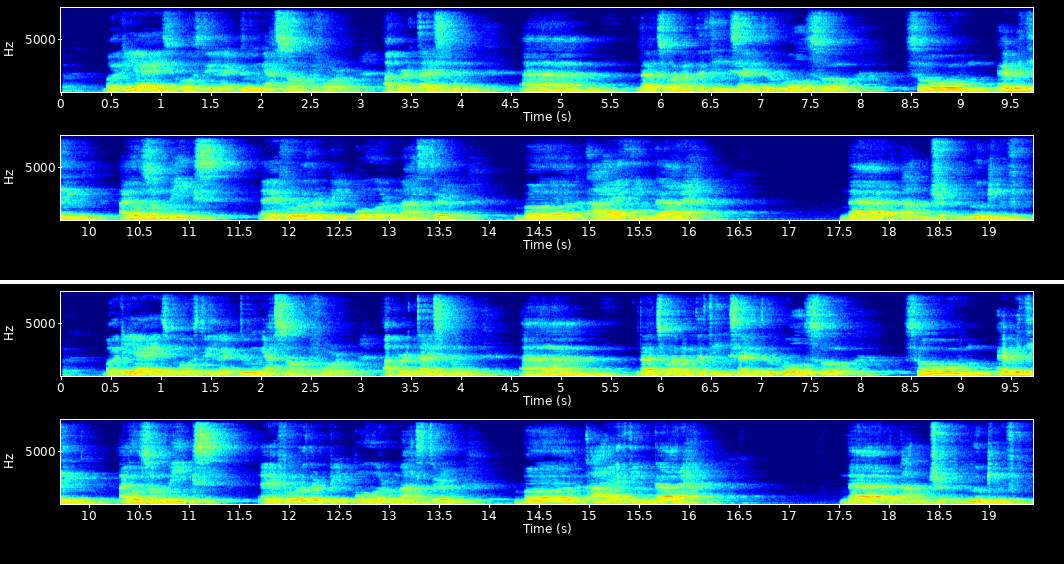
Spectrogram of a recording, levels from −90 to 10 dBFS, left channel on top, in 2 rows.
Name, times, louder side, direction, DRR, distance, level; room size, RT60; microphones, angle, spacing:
voice 1, 0.4-4.1 4.6-5.4 5.7-7.8 8.4-9.9 10.3-11.2 11.7-13.7 14.2-16.1 17.5-19.2, equal, 75° right, -4 dB, 3.9 m, -21 dB
16.5 x 12.0 x 3.9 m, 1.3 s
head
